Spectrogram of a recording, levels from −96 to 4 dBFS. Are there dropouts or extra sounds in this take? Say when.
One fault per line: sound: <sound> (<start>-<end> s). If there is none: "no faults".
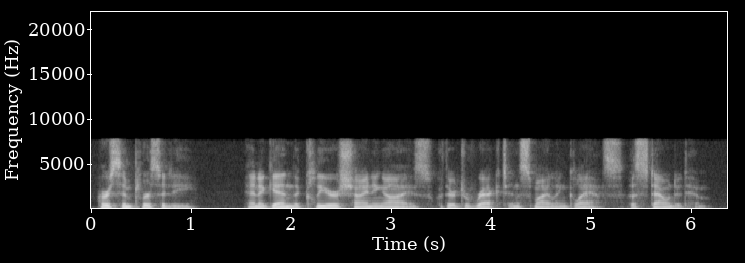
no faults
